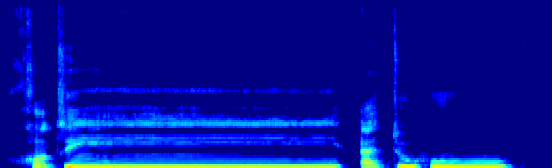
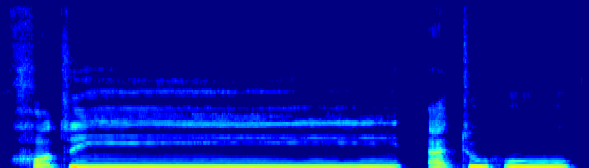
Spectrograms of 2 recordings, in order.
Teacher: see how short I made the a and the tu and the kha, because they don't have any stretches.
